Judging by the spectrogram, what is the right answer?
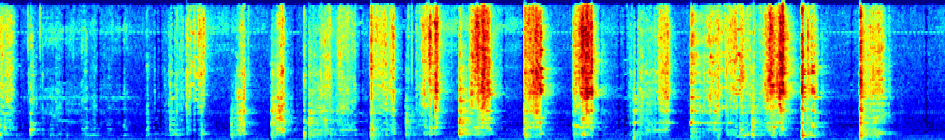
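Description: A spoon scraping and knocking against the inside of a glass bowl in quick, irregular strokes as thick hot milk pudding is scraped out of it.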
